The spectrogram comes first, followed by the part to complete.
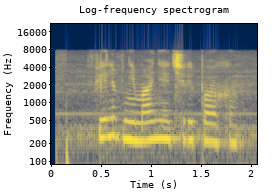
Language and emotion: Russian, neutral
